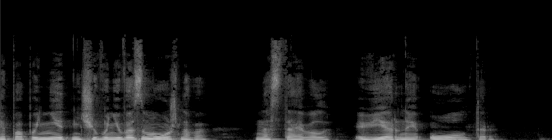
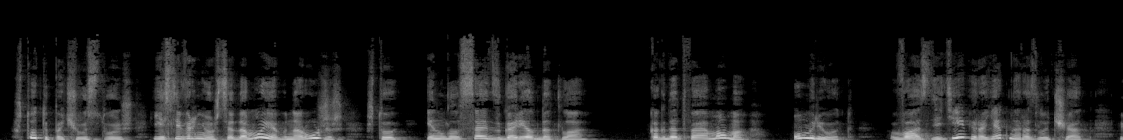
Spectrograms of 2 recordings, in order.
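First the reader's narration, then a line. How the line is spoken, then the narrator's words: Cheerful suggestion. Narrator (Russian): весело предложила Кора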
